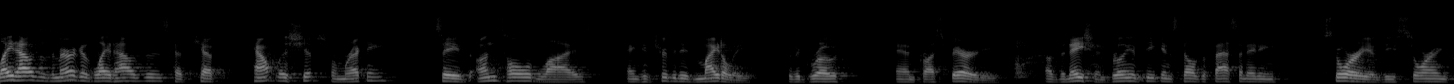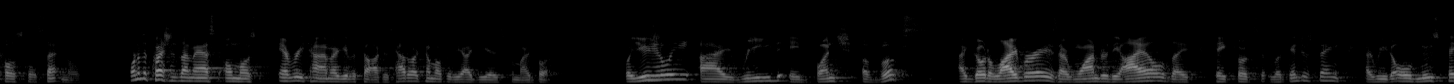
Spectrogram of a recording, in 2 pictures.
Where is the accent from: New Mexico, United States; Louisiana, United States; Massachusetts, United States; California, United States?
Massachusetts, United States; Marblehead; I had only seen two lighthouses in my whole life from closer than about 150 feet, one of them in my hometown of Marblehead.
